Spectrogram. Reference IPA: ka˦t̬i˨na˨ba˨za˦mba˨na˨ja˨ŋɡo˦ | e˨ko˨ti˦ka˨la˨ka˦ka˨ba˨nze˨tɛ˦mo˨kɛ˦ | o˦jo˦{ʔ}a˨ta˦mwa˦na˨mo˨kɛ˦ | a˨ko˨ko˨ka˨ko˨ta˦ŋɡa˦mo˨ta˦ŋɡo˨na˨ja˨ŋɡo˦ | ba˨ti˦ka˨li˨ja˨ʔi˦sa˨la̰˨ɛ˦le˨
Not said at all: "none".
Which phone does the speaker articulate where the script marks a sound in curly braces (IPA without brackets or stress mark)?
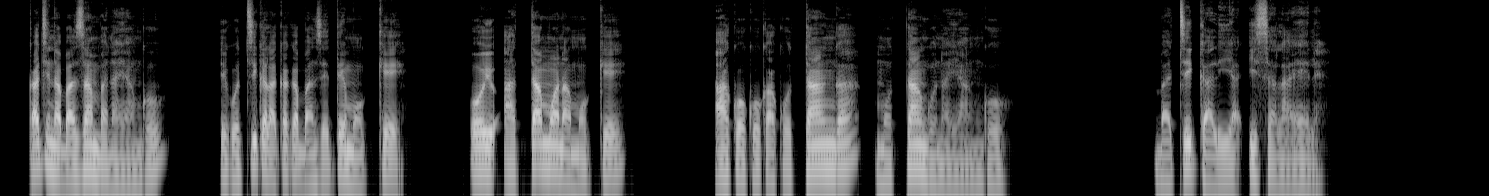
ʔ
